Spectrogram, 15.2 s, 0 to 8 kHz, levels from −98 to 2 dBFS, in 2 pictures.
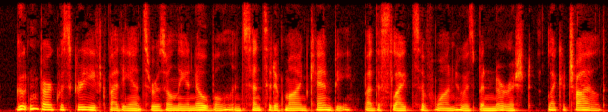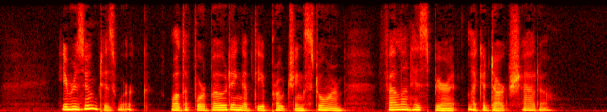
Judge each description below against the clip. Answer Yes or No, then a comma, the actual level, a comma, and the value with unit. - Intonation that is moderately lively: Yes, average, 3.4 semitones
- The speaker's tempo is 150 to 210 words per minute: Yes, average, 180 wpm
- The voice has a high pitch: No, medium, 150 Hz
